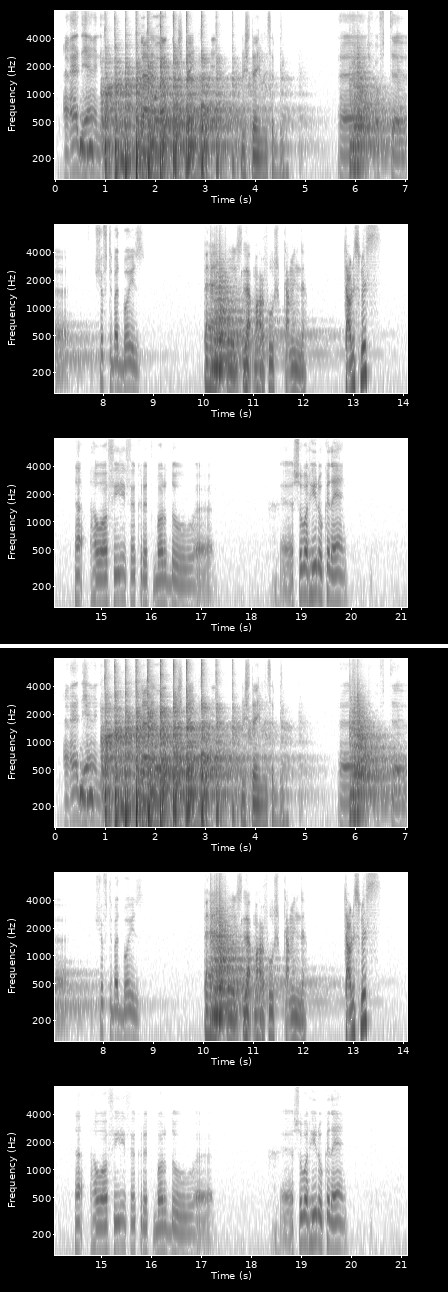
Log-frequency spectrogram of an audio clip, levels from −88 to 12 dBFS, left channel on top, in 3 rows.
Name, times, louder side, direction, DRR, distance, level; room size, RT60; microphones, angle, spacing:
voice 1, 0.2-1.0 1.7-2.4 3.1-3.3 5.7-7.3 7.9-8.8 14.5-17.2 18.6-19.9, left 1 dB, 60° left, 1.2 m, -36 dB
sound 1, 0.9-4.3 4.5-4.6 5.9-7.3 10.1-11.7, right 2 dB, 30° right, 1.2 m, -25 dB
voice 2, 1.3-3.0 3.7-4.7 10.0-12.1 12.8-13.4, equal, ahead, 1.2 m, -30 dB
head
